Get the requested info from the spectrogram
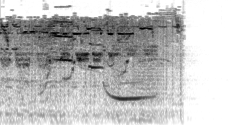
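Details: Beluga whale vocalizing alone, played to an audience as a guessing game; belugas are noted as very social. Warbling high chirps and a smooth downward-curving whistle sit over a buzzy pulsed background before the sound cuts off abruptly.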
